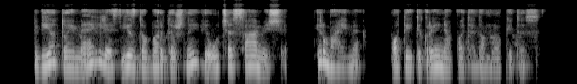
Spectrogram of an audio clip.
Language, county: Lithuanian, Šiauliai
